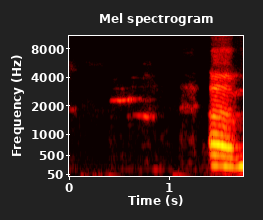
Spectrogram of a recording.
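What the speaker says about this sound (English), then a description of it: "our cat's meowing in the background" A short, close cat meow near the end, following a few faint, high thin squeaks in an otherwise quiet room.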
